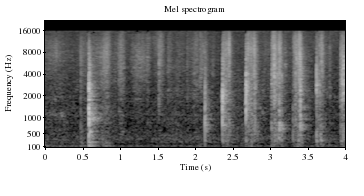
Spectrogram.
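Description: A deck of Romance Angels oracle cards being shuffled by hand: one sharp slap about half a second in, then a quick run of card snaps and slaps through the second half.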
